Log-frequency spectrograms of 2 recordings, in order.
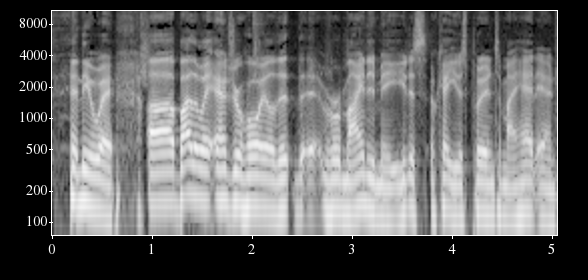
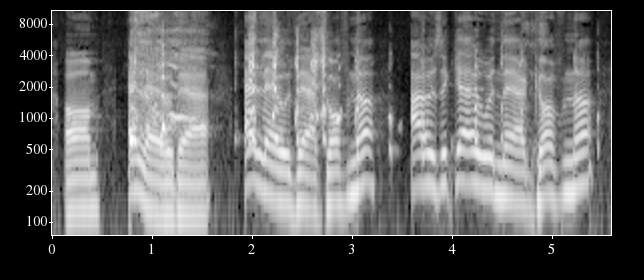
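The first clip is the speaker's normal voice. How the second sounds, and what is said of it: Deliberately terrible put-on British accent. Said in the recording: “accents ... Is this a terrible enough accent for you, governor?”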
